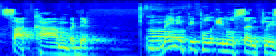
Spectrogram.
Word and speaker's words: succumb: avoid is saying suum succumb no because the B at the end of that word is silent you say succumb to succumb not succumb mhm okay that's interesting so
